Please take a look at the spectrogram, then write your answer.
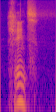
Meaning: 1. gravel, pebbles, shingle 2. the diseases scabies (human), mange (canine)
- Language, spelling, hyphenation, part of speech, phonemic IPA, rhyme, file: Dutch, grind, grind, noun, /ɣrɪnt/, -ɪnt, Nl-grind.ogg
